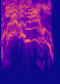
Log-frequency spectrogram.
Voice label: Female Plate Death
